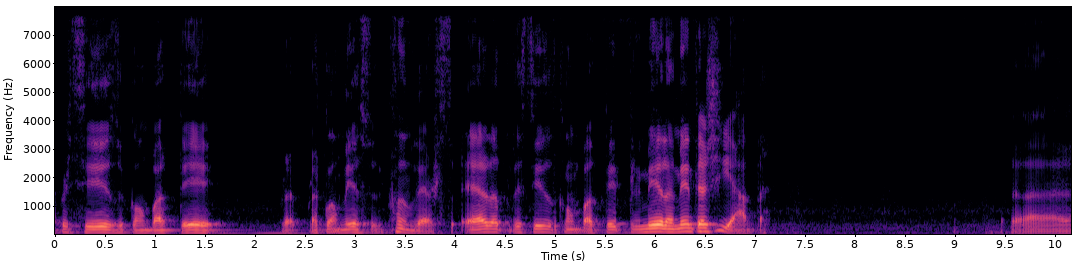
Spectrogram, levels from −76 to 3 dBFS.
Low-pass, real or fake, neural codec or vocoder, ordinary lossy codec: none; fake; codec, 16 kHz, 16 kbps, FunCodec, trained on Chinese and English, 50 frames a second; none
